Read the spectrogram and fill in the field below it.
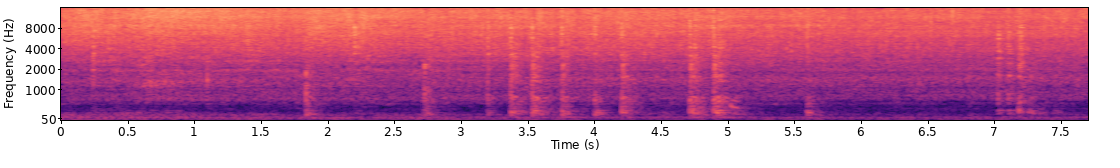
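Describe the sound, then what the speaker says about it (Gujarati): Fenugreek leaves and potato pieces frying in oil while being stirred, a loud continuous sizzle punctuated by a rhythmic run of spatula scrapes against the pan. "એટલે તેલમાં શાકભાજી શેકીએ ને એટલે લીલો કલર થઈ જાય."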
